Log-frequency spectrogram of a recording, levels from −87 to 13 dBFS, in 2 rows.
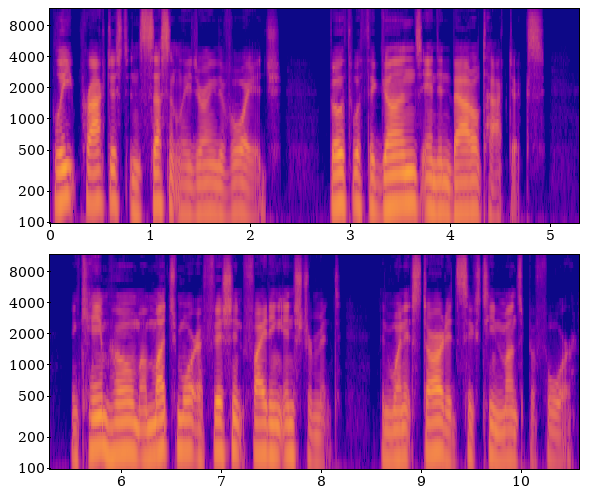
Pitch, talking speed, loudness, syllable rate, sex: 130 Hz, 175 wpm, -20 LUFS, 5.3 syllables/s, male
